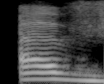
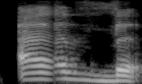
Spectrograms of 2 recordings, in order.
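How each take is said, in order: First: The final z flows steadily without a bounce. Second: The final z ends with a slight bounce. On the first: The speaker calls it right. "biarkan posisinya dia terus nempel ketika di dialirkan" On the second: The speaker calls it wrong. "kalau ditarik itu biasanya ada pantulan"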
